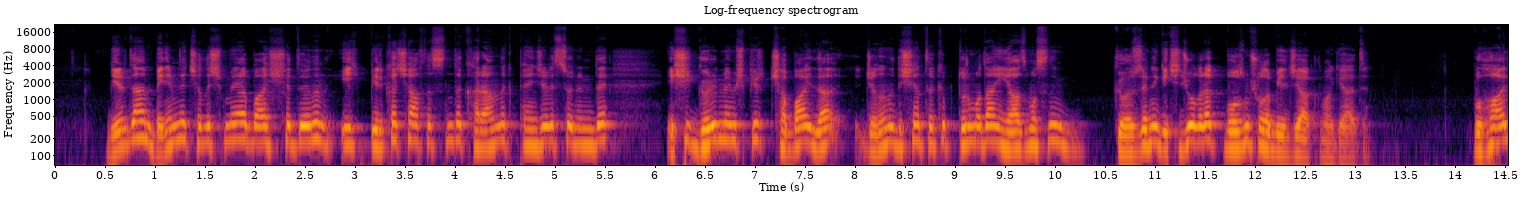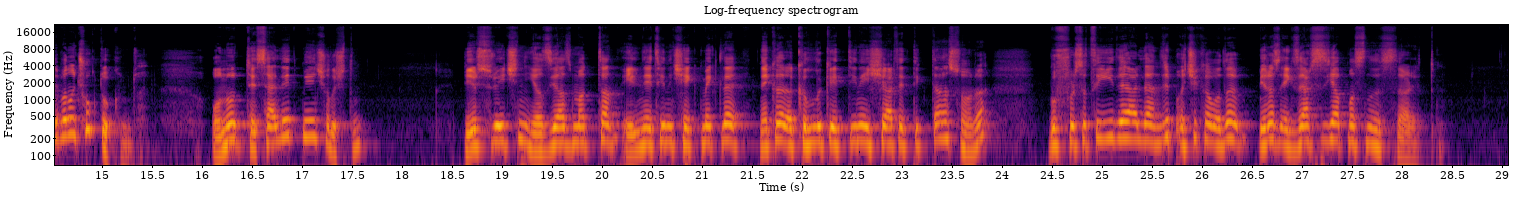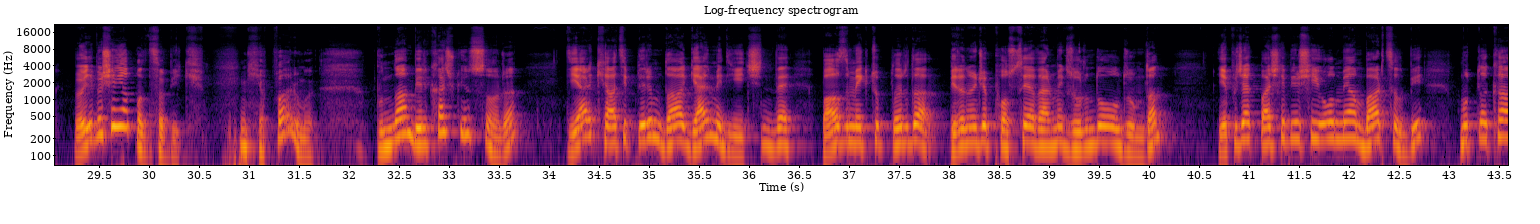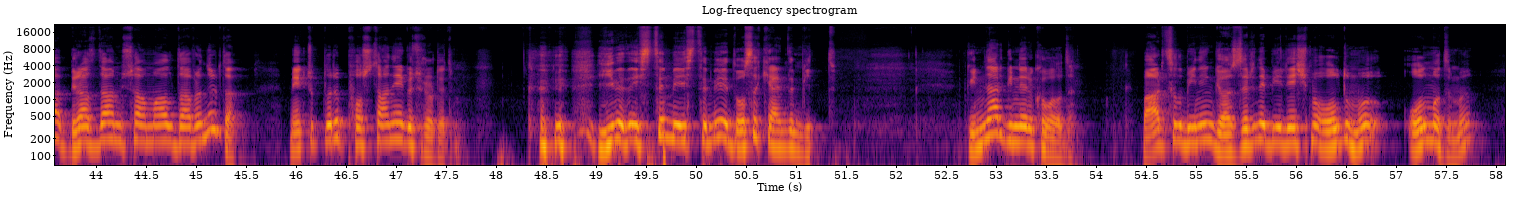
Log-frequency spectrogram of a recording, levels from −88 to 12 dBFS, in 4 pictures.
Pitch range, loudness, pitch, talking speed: 150-180 Hz, -17 LUFS, 170 Hz, 130 wpm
